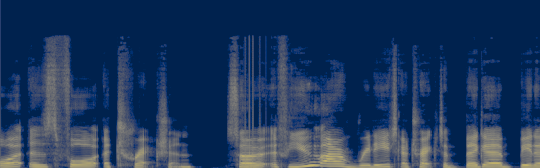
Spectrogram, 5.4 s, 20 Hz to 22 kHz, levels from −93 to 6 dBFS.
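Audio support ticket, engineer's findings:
Processor overload crackle, 2.45–2.65 s: CPU missed a handful of buffer deadlines, buffers around 5 ms, gaps left silent. Waveform shows hard-edged silent notches; spectrogram shows broadband vertical streaks.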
